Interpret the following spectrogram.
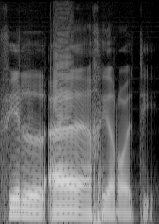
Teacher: hamzah bertemu dengan huruf mad yang 3 alif waw ya, maka dinamakan dengan mad badal, panjangnya 2 harokat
